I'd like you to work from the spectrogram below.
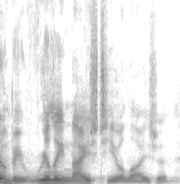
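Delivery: low, hushed murmur sinking away; fawning aside. Acted. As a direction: play it under your breath, sweet-talking a revered guest. Acted fawning aside to Elijah.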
